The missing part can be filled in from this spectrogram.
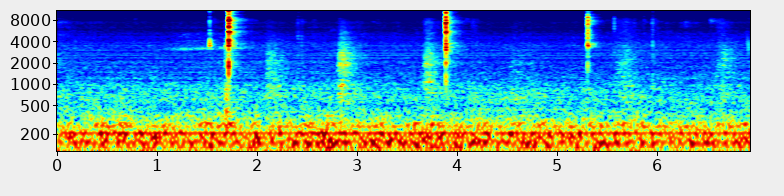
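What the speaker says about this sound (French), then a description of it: "Et après, je vais mettre à 3 feuilles." Pruning scissors cut a bonsai elm back to three leaves, three sharp, isolated snips spaced a couple of seconds apart in a quiet room, each fainter than the last.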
